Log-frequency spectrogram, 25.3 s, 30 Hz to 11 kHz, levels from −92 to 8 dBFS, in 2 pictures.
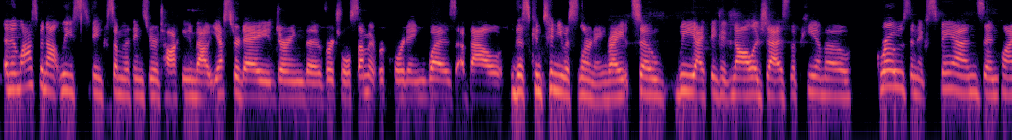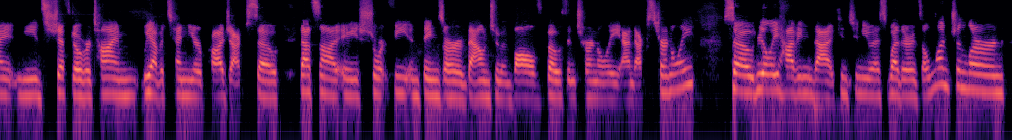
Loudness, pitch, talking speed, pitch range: -25 LUFS, 200 Hz, 185 wpm, 190-225 Hz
